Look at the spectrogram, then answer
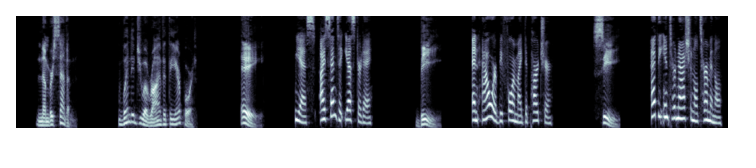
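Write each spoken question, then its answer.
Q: When did you arrive at the airport?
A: B: An hour before my departure.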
